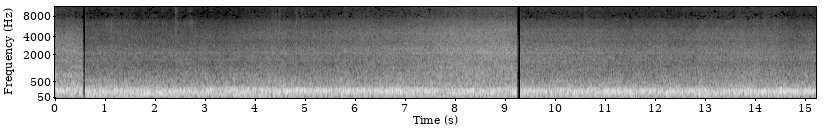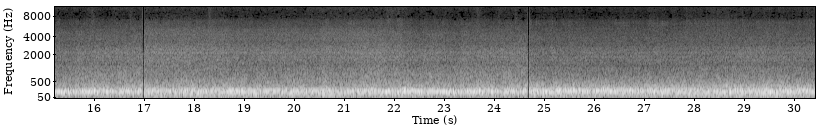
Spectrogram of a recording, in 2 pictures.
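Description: Steady low rumble of a moving passenger train, heard from inside the carriage. It is hissier for the first nine seconds or so, while in a tunnel, then breaks off sharply for an instant and goes on as a steady rumble.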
